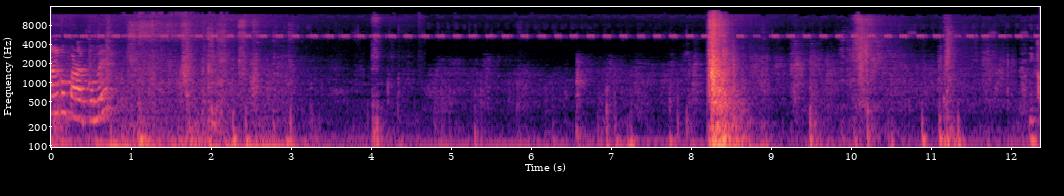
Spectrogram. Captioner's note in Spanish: sin sonido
